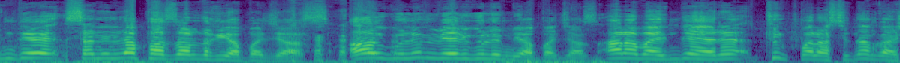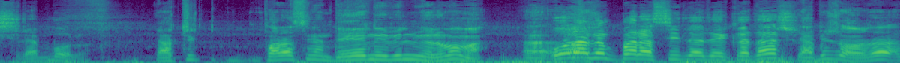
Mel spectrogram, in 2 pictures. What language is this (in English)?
Turkish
